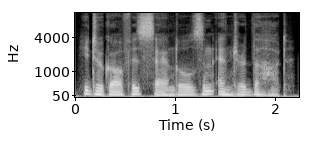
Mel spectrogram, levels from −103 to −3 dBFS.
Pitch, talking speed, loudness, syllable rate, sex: 100 Hz, 240 wpm, -19 LUFS, 5.9 syllables/s, male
